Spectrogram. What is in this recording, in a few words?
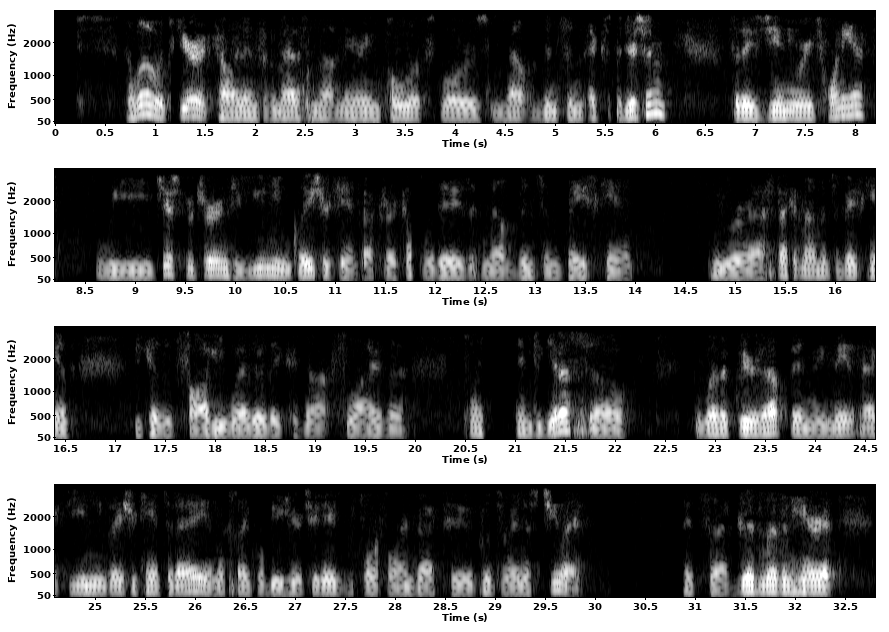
voicemail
